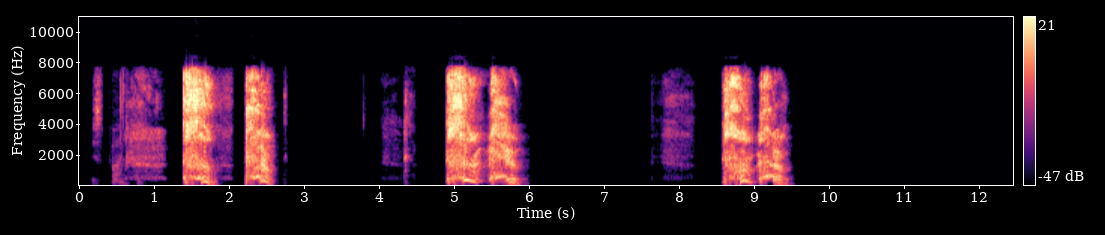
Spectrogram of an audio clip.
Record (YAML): three_cough_length: 12.5 s
three_cough_amplitude: 32767
three_cough_signal_mean_std_ratio: 0.38
survey_phase: beta (2021-08-13 to 2022-03-07)
age: 65+
gender: Male
wearing_mask: 'No'
symptom_cough_any: true
symptom_shortness_of_breath: true
symptom_onset: 6 days
smoker_status: Never smoked
respiratory_condition_asthma: false
respiratory_condition_other: false
recruitment_source: Test and Trace
submission_delay: 2 days
covid_test_result: Positive
covid_test_method: RT-qPCR
covid_ct_value: 25.9
covid_ct_gene: N gene
covid_ct_mean: 26.0
covid_viral_load: 3000 copies/ml
covid_viral_load_category: Minimal viral load (< 10K copies/ml)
